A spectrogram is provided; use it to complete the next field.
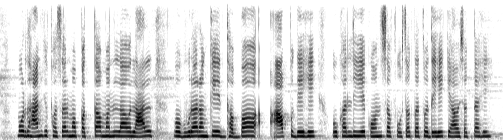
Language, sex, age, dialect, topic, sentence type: Chhattisgarhi, female, 31-35, Central, agriculture, question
